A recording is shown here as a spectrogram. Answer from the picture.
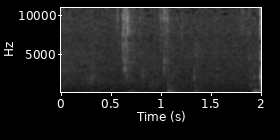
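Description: Faint wet mouth sounds: a few soft lip smacks and tongue clicks from a taster savouring a sip of whisky.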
